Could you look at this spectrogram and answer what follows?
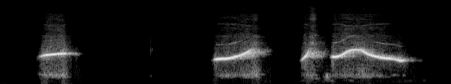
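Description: Three short whistled notes with gaps between them, the last one sliding up and down; a clear, close, fairly loud tone.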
